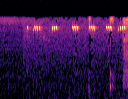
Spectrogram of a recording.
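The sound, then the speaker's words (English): Crickets chirping in steady, evenly spaced bursts of rapid pulses, high-pitched and fairly faint, over a quiet background hiss with no voices. “Crickets. How about that?”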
